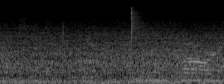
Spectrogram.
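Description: Indistinct voices of people talking in the background over a steady noise, with one brief sharp click about a second and a half in.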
